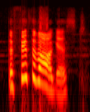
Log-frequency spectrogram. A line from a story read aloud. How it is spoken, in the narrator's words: she said impatiently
